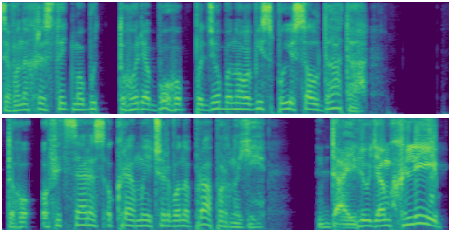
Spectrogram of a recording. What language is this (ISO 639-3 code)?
ukr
